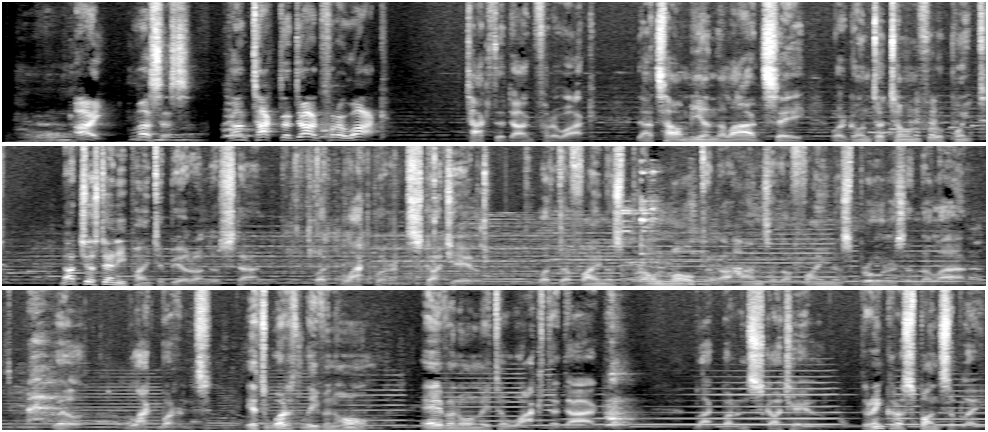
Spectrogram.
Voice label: Commercial Character Scottish Ale; voiceovers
